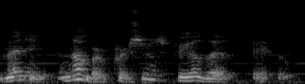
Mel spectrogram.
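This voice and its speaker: A man is speaking. Music plays behind him. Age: 80s+. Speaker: retired English professor. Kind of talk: casual talk show. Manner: halting, hesitant.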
